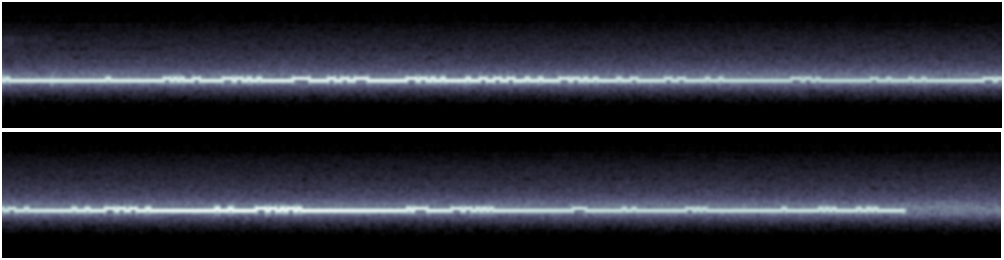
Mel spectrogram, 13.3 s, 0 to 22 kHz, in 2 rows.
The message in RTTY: … 589 781 781 CQ CQ CQ DE YO4YJ

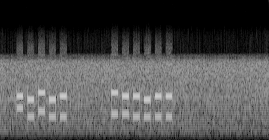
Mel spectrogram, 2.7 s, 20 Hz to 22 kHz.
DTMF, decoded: 01912 652122

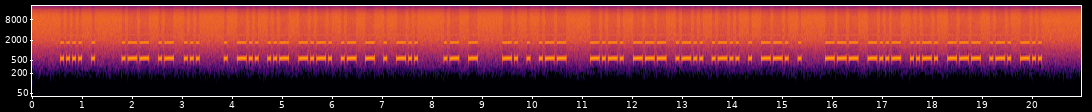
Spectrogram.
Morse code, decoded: HE WAS EDUCATED AT NEW COLLEGE OXFORD

